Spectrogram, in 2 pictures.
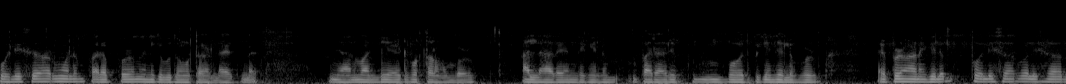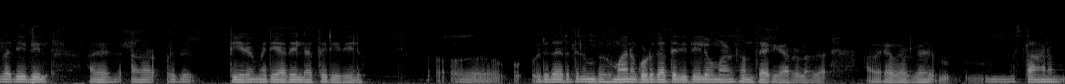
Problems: low volume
